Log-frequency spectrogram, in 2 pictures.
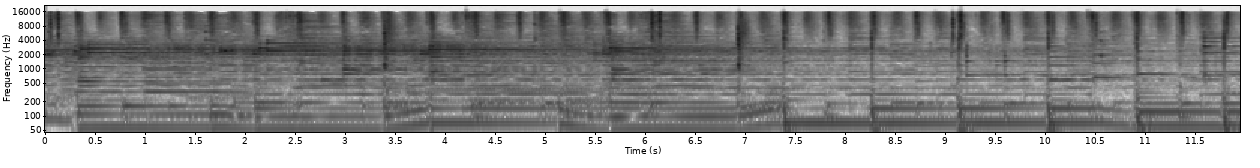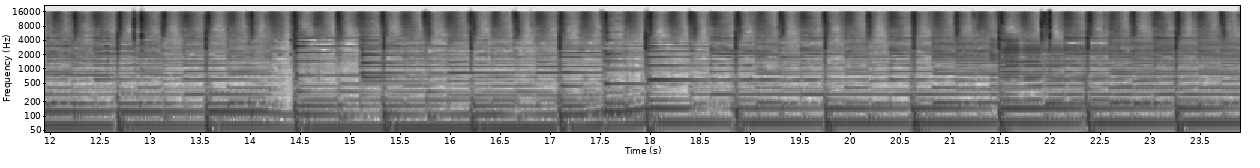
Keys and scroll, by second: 0.7 2, 1.0 0, 19.9 ctrl+z.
